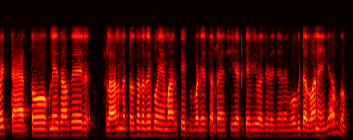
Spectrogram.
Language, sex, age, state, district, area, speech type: Hindi, male, 45-60, Rajasthan, Karauli, rural, conversation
